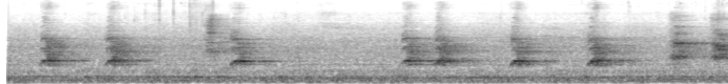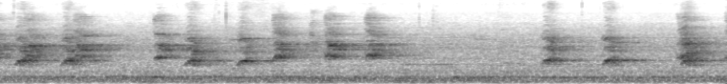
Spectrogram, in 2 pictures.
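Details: Dog in a pet shop barking repeatedly, sharp mid-pitched barks roughly every half second in uneven runs, over a steady low hum of background noise.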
